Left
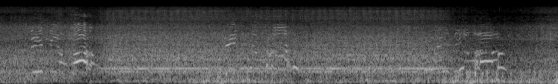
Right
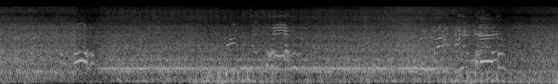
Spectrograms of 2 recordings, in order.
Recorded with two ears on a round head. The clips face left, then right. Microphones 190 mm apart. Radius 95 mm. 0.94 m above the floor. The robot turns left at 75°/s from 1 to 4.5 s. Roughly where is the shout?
Left.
